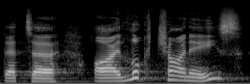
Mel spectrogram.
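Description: A man's voice: on the high side, very animated, slow, clear, resonant tone. A man with an Australian accent, preaching a sermon to a live audience in a conversational way, with dry humorous asides.

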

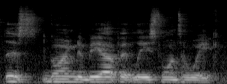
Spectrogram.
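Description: A man's voice: fairly low pitch, level tone, moderate pace, echoey room, far from the mic, crowd noise. A young man hosting a casual vlog, restless and easily annoyed, chatting loosely with a friend. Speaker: vlog host. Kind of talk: casual chat.

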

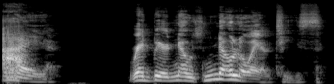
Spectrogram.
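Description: A woman voicing gruff male pirates in a storybook reading, growling pirate talk with loud exclamations. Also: fairly low pitch, expressive, drawn-out words, heavily acted. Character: gruff male pirates, Redbeard and Cockeye Jay.

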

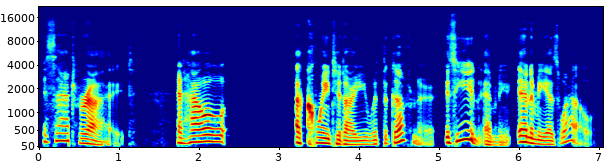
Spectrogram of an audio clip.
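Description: A smug, flirtatious rogue acted by a man with a creaky voice that swoops around in teasing, syrupy endearments. He is cocky and takes his time, as a character in a tabletop game. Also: medium pitch, sing-song, unhurried, a bit bright, no room sound, clean studio sound. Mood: coy, probing.

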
